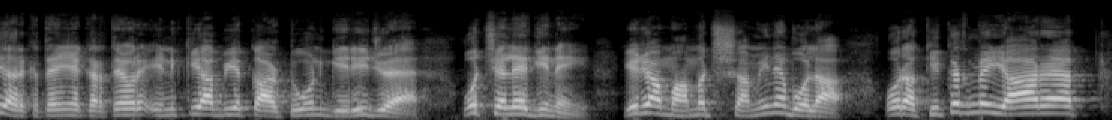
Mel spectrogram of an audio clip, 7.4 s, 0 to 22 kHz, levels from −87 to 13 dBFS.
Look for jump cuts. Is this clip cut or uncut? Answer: uncut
